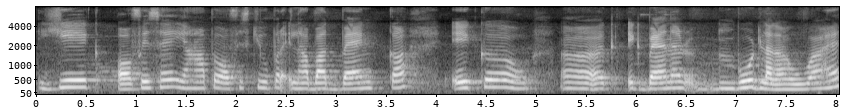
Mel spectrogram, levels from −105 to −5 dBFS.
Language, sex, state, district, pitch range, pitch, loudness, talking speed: Kumaoni, female, Uttarakhand, Uttarkashi, 195-225 Hz, 205 Hz, -20 LUFS, 150 wpm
